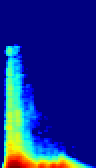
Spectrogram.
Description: Impact Automobile Hood, Buckle; Crashes; Objects

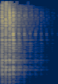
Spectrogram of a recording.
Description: CLICK DELAY; Clicks; Blastwave

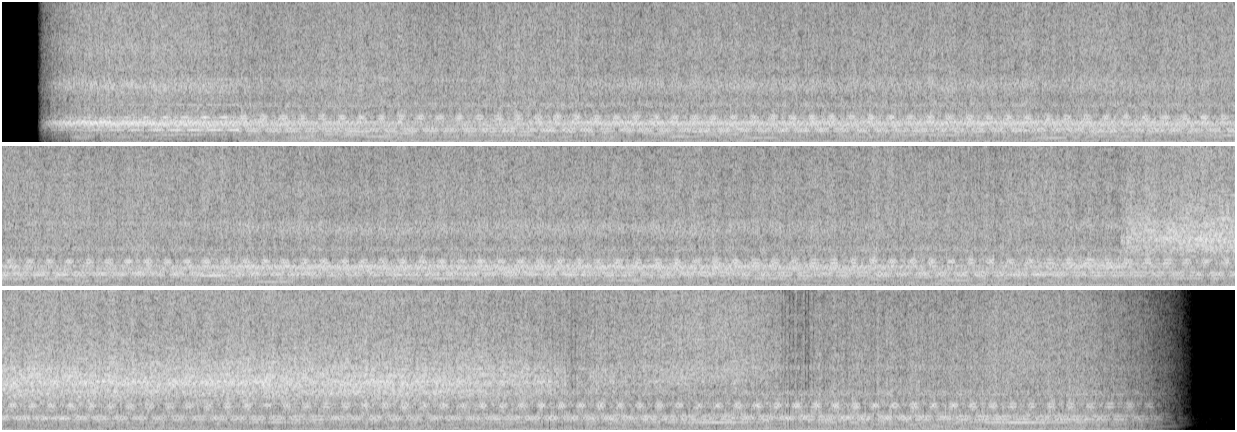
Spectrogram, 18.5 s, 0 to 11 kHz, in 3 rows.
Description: Bed Demonic Vibrato Harsh Wash; Production Element Imaging Element Accent Transition; 5.1 STEREO MIX; Blastwave

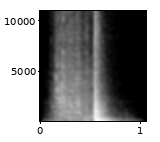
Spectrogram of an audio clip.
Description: Computer Desk; Computer Desk Keyboard Stand Push In; Typing; Office; Offices; Blastwave

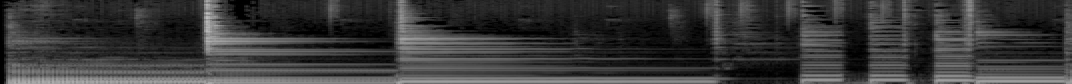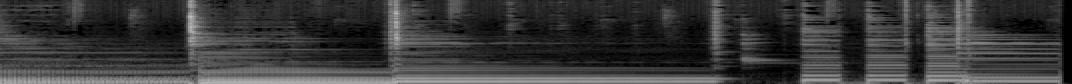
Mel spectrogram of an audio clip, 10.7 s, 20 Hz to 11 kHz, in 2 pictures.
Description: Hip Hop Bass Guitar Loops 90 Bpm E; Royalty Free Guitar Loops

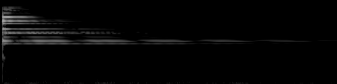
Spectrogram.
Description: Chimes Ding; Windchime; Blastwave

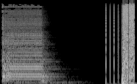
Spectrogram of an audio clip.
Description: Buzzer Door Junky Short; Alarms; Electronics; Big Room Sound

